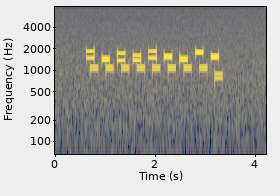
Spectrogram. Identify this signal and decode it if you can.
Multi-frequency trunk signalling (R2, with the far end's replies), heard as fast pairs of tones, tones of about 160 ms. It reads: 814283103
